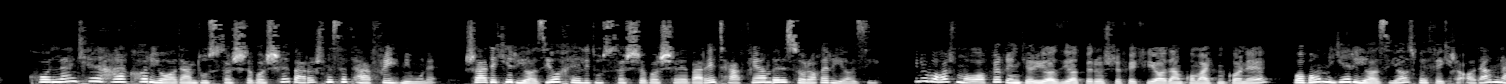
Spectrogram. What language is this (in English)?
Persian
